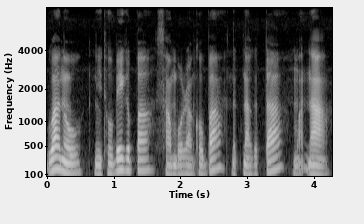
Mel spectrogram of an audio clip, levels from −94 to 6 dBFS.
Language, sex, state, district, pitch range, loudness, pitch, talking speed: Garo, male, Meghalaya, South Garo Hills, 110-150 Hz, -24 LUFS, 125 Hz, 85 wpm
